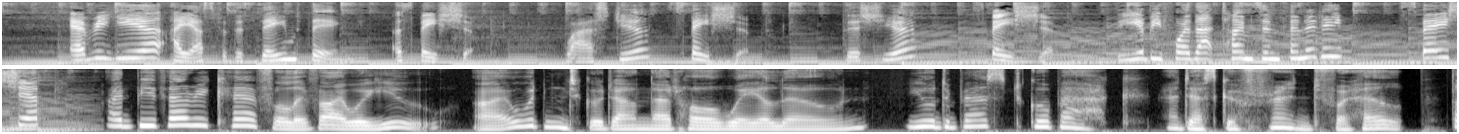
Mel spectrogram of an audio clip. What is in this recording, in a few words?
Character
